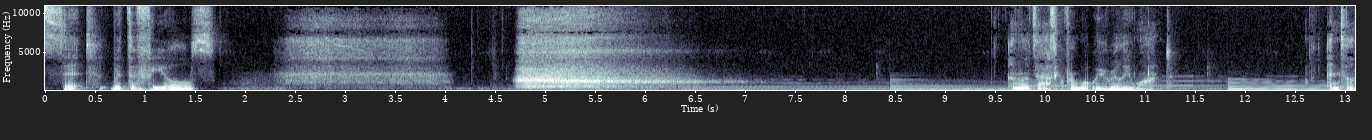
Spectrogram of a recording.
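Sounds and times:
speech: 0:00.0 - 0:01.8, 0:09.7 - 0:12.0, 0:12.8 - 0:13.0
person taking a soft airy deep inhale: 0:02.0 - 0:04.1, 0:04.7 - 0:07.2
person's louder longer breathy exhale: 0:02.0 - 0:04.1, 0:04.7 - 0:07.2.

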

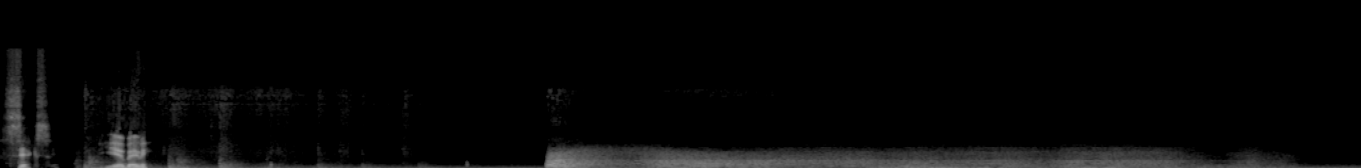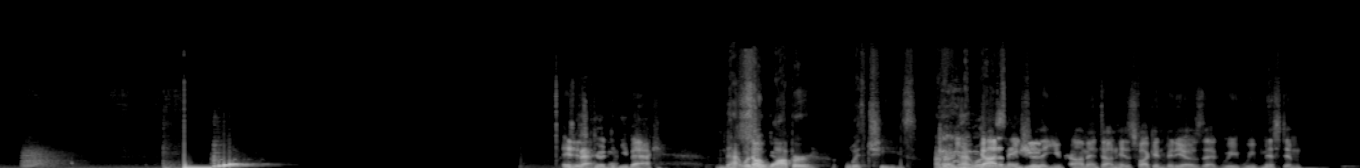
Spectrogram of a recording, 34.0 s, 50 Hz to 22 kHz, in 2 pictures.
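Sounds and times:
speech: 0:00.2 - 0:02.0, 0:24.2 - 0:25.4, 0:26.0 - 0:33.4
long loud sputtering fart in an echoey space: 0:06.8 - 0:16.1, 0:17.3 - 0:18.0.

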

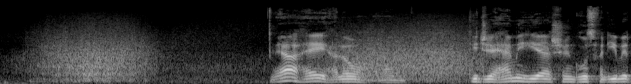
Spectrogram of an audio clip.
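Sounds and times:
steady roar of the sea: 0:00.0 - 0:05.9
wave washing in on a beach on Ibiza: 0:00.0 - 0:05.9
speech: 0:02.7 - 0:03.8, 0:04.7 - 0:06.3.

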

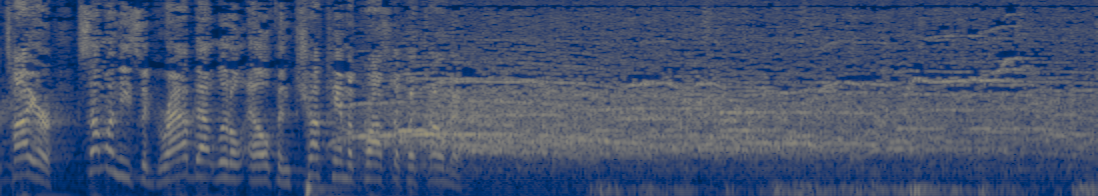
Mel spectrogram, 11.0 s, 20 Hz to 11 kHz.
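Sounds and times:
speech: 0:00.0 - 0:05.0
large audience cheering: 0:03.3 - 0:10.9
large audience clapping: 0:04.1 - 0:10.9.

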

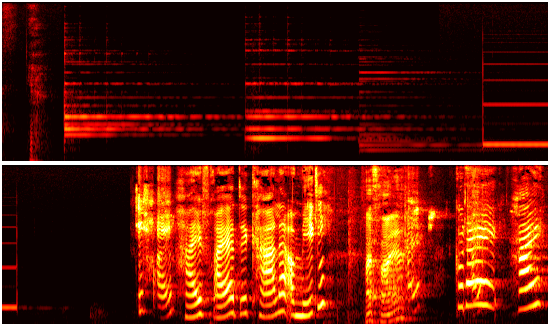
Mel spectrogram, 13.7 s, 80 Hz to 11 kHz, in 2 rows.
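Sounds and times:
phone line outgoing call ringing tone: 0:06.0 - 0:07.1
speech: 0:08.8 - 0:13.6.

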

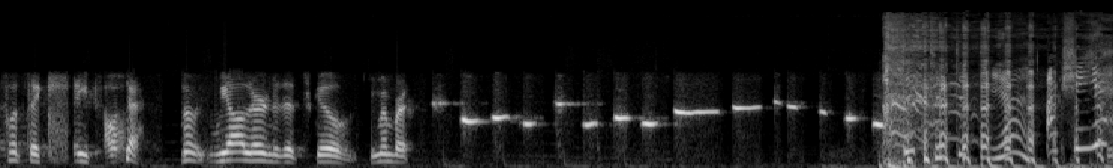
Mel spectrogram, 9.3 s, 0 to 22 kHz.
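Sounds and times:
speech: 0:00.0 - 0:03.5, 0:07.6 - 0:09.2
person whistling a lively Irish jig-style tune: 0:03.6 - 0:07.6
laughter: 0:07.4 - 0:09.2.

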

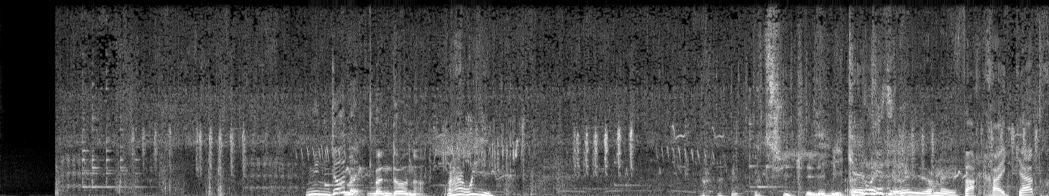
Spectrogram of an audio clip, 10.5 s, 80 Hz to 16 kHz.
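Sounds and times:
animal noise on a farm: 0:00.6 - 0:10.4
goats bleating on a farm: 0:02.4 - 0:10.0
speech: 0:03.0 - 0:05.1, 0:07.8 - 0:10.4
laughter: 0:06.9 - 0:10.0.

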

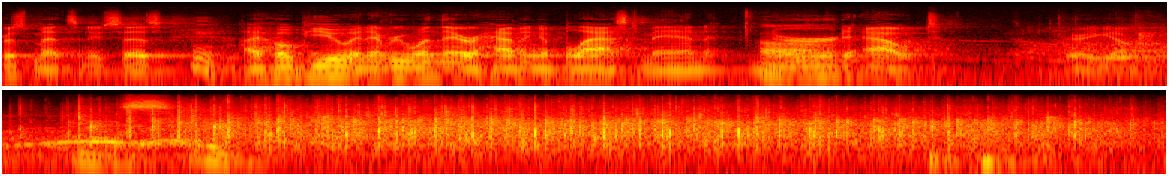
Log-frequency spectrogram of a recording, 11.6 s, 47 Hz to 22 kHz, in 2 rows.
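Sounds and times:
speech: 0:00.0 - 0:07.2
live audience applause from a sizable crowd: 0:05.2 - 0:11.6.

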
